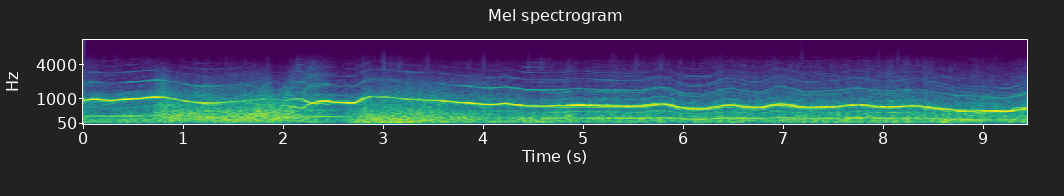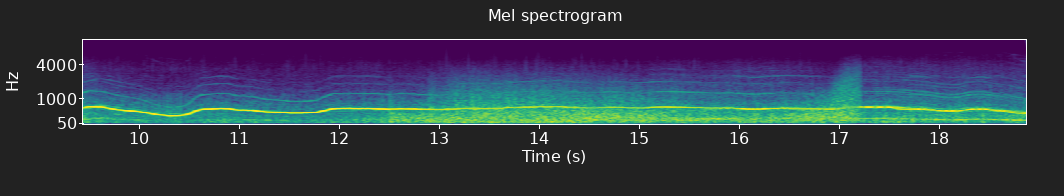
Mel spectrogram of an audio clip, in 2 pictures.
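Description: FPV quadcopter's motors and propellers whining, the pitch wavering and swooping up and down with throttle changes, over rushing wind noise.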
